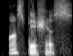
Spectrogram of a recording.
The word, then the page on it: auspicious: American English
